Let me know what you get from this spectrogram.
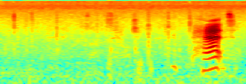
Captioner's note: whispers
